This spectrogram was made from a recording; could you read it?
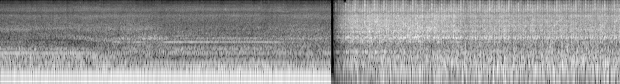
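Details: Excavator diesel engine running steady and even with no knocks, briefly dipping then picking up smoothly at higher rpm; pump pressure normal, engine judged healthy.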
